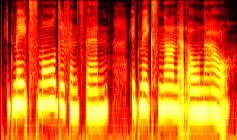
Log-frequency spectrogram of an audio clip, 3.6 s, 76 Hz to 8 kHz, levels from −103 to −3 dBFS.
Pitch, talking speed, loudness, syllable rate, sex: 215 Hz, 185 wpm, -17 LUFS, 4.9 syllables/s, female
